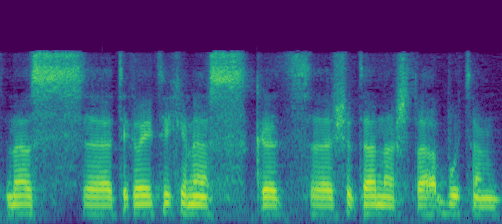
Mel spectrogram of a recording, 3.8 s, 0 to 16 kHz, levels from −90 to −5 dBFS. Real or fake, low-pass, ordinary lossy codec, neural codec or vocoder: fake; 7.2 kHz; AAC, 64 kbps; codec, 16 kHz, 1.1 kbps, Voila-Tokenizer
